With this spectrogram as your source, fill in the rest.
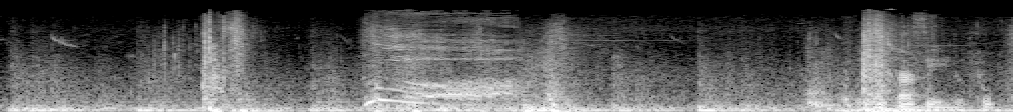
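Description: A sword clashes against a shield.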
